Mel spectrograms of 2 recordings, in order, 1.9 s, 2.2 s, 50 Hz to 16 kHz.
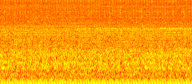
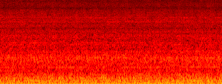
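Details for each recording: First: Honda Civic: steady even idle, smooth low hum, no knocks or misses; transmission a little loud, but healthy car, normal idle. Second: Lowered car on coilovers, stock exhaust except a high-flow cat, about 118,000 on the odometer. It idles low with an uneven, stumbling beat and visible vibration. Misfire and rough running, cause unknown.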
